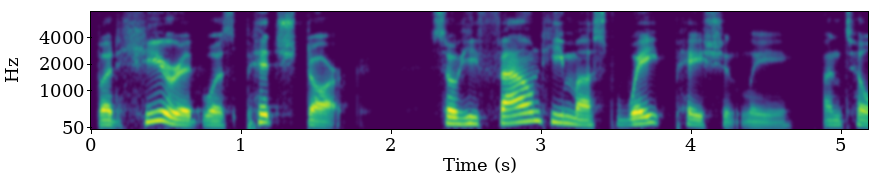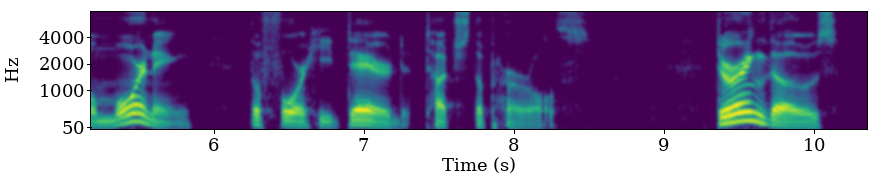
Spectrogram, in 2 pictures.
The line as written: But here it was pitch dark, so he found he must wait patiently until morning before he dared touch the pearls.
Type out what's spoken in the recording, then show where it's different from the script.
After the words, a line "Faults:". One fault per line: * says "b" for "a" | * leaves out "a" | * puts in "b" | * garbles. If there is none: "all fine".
But here it was pitch dark, so he found he must wait patiently until morning before he dared touch the pearls. During those
Faults:
* puts in "During those"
